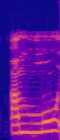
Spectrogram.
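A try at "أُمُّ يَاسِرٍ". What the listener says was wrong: उम्मू, सही पढ़ा था आपने पहले। हमजा के ऊपर पेश है, हमजा के ऊपर पेश है, उम्मू यासिरिन।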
